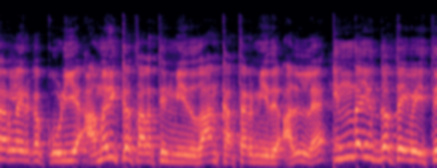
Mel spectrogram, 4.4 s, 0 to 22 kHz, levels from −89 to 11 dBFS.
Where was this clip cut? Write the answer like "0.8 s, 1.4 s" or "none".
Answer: 3.4 s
